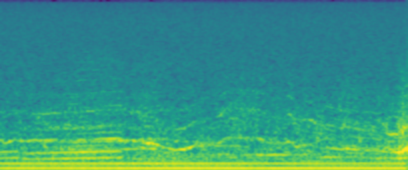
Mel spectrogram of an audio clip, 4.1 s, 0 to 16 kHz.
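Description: A 1990 Formula One car lapping Estoril during Portuguese Grand Prix qualifying, its high engine note rising and falling steadily with shifting pitch, heard continuously at moderate distance with a steady low broadcast hum beneath.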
